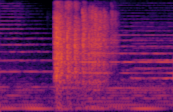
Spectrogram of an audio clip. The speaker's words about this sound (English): Will you guys roll me percentage dice?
